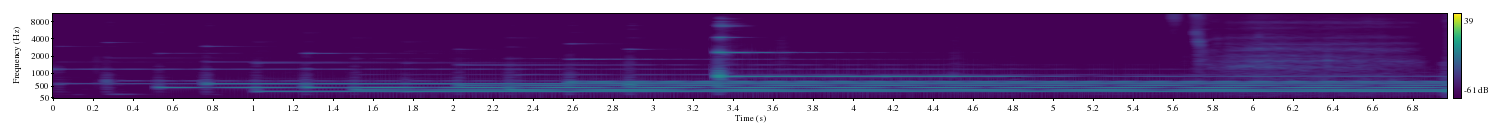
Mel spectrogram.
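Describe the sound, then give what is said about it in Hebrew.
A nine-note dream harp is played alone during a meditation. Several notes are plucked one after another, each ringing on and blending into a long, sustained shimmering chord, with a soft rustle near the end. “היום אנחנו נעשה את המדיטציה אה, גם עם תדרי סולפג'יו וגם עם הכלי שנמצא מאחוריי, שנקרא אה, נבל חלומות. הוא נשמע ככה.”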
